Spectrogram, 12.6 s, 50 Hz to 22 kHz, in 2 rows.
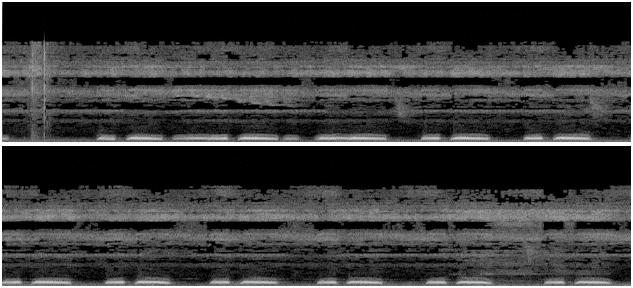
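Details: Spotted dove, Malaysian form, calling at a bait trap on 11.08.2020; long unbroken series of low short-long coo pairs at a steady pace, faint background hiss and a brief tap at the start.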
